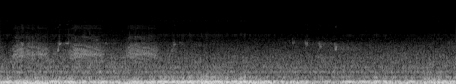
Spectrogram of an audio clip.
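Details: Crows near a bald eagle nest on Hornby Island in February, calling while the eagle is alerting: three hoarse, harsh caws in quick succession, then fainter calls, over a loud, steady low rumble of wind.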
